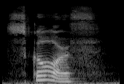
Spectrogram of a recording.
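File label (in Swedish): "scarf", Swedish; Uttal: [ska:f]; scarf substantiv, scarf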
